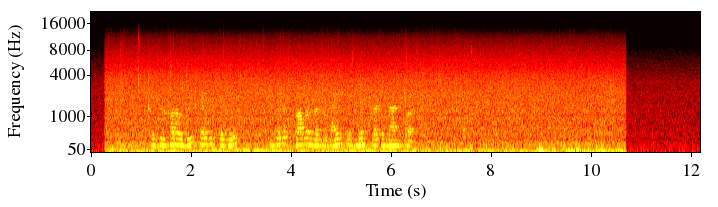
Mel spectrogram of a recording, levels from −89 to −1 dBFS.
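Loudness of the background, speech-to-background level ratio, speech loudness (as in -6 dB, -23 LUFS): -27.0 LUFS, 2.0 dB, -25.0 LUFS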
